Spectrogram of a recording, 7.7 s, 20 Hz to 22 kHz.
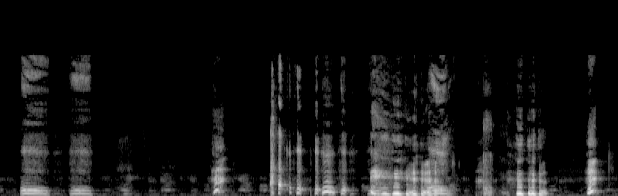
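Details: Adult's hiccups, short sudden voiced catches, mixed with the laughter of a 3-month-old baby who finds them hilarious.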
